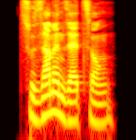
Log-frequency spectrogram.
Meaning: 1. composition 2. compound (word) 3. composition (of a substance, of matter)
- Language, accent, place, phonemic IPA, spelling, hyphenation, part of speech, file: German, Germany, Berlin, /tsuˈzamənˌzɛtsʊŋ/, Zusammensetzung, Zu‧sam‧men‧set‧zung, noun, De-Zusammensetzung.ogg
